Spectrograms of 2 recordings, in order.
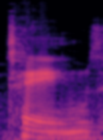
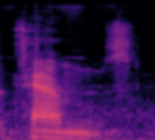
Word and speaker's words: Thames: Westminster, the Thames, and that's how it's pronounced, not the Thames, it's the Thames.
